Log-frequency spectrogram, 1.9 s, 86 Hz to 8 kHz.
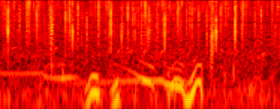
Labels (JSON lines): {"label": "biophony, cascading saw", "recorder": "SoundTrap 600 or HydroMoth"}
